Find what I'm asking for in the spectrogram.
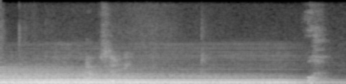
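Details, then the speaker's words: Fender Twin Reverb amp being moved: reverb tank gives a loud metallic boing and crash that decays slowly, showing the reverb return is working; the send is still untested and the tank leads look poor. "i went to move it and heard the reverb tank making a racket so i'll just do that again"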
